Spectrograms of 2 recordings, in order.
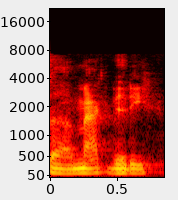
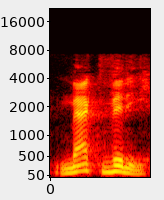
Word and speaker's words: MacVittie: name is that right Mac evade it's actually Scottish so it's Mac MIDI Mac vide okay AJ is with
